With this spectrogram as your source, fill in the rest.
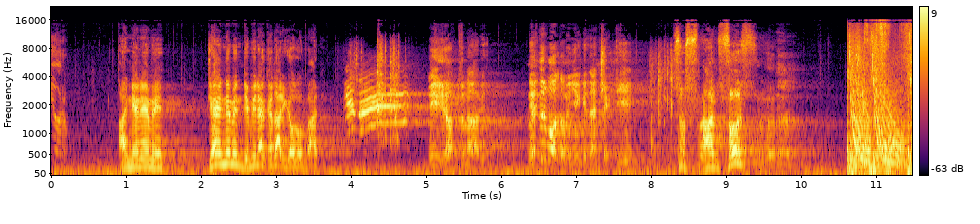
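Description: A man speaks with animation through a small loudspeaker.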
